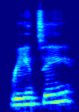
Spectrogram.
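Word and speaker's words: Reedsy: could go if she is solidly booked is readsy just be really careful um reedzy is spelled r-e-e-d-s-y and they do have editors there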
